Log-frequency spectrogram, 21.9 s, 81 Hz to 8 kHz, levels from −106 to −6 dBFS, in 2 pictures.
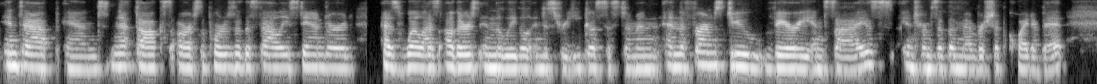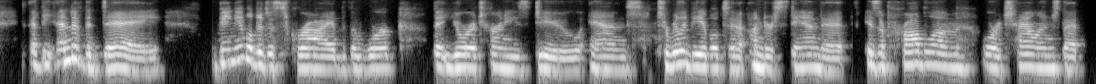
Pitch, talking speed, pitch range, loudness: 200 Hz, 180 wpm, 190-215 Hz, -20 LUFS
